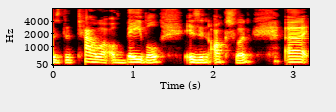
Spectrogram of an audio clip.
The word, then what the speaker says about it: Babel: As for the pronunciation some say Babble uh I say Babel because that's how the Tower of Babel the biblical Tower of Babel is referred to so but if it's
